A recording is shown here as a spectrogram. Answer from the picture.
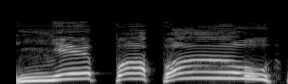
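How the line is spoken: Wailing wolfish howl. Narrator (Russian): взвыл он плачевным волчьим воем

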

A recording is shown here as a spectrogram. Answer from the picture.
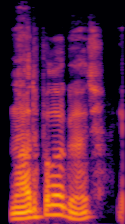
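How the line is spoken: Laughing. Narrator (Russian): рассмеялся

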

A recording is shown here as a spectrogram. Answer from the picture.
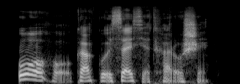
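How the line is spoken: Surprised chuckle, grandmother. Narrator (Russian): хмыкнув, удивилась бабушка

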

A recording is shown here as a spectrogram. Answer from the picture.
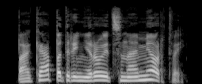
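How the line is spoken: Cheerful reply. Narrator (Russian): бодро отвечал Чик

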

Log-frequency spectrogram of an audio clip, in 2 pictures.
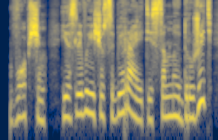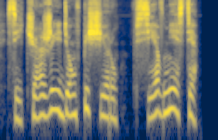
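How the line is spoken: Firm whispered decree. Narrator (Russian): Шепотом постановила Анна

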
